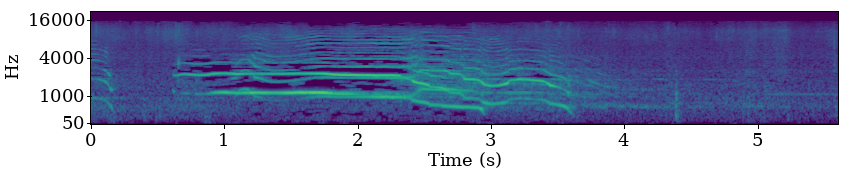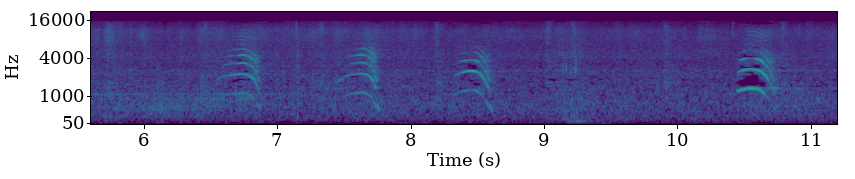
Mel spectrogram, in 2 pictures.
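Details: Elk in a herd on February 3, 2012, keeping in touch while moving between grazing areas: a loud burst of overlapping high, harmonic squealing mews, then scattered short rising chirps from other animals further off.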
